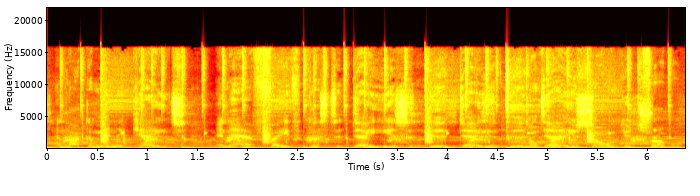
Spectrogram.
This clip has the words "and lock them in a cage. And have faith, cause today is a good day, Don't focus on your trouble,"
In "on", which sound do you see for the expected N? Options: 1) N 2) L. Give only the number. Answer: 2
